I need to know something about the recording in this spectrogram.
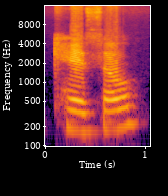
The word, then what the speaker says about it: castle: That is an old castle. That is an old castle. درنو زده کوونکو دلته په کیسل کې له اس څخه مخکې ټي راغلې ده، دلته ټي سایلنټ ده او ال تلفظ کیږي.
